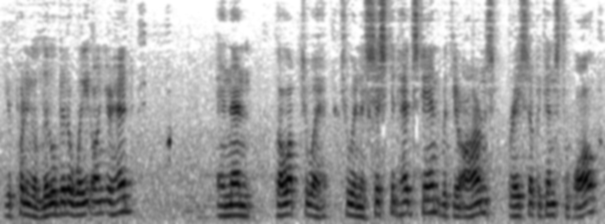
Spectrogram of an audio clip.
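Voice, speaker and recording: A man's voice: fairly high pitch, fairly even intonation, normal speed, darkish tone, a little hiss or hum, rough recording. A man talking casually like a fitness coach, giving instructions step by step.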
